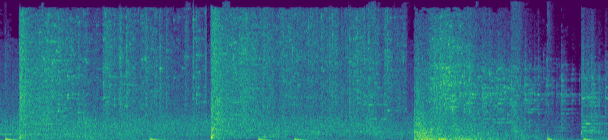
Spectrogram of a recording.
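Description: Glass-shattering sound effects: three loud crashes about two seconds apart, each dying away, over music with a deep bass-drum beat.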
